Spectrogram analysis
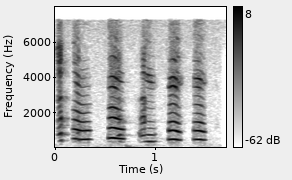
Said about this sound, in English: Seagulls.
